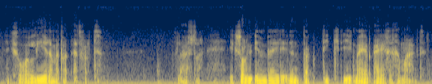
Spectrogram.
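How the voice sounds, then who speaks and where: Radio drama husband: bitter, neurotic, sardonic confider with swooping intonation, muffled lo-fi tape sound. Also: male voice, very deep voice, expressive, a little fast, gravelly, slightly rough, in a whisper, exaggerated voice. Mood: irritated, confiding. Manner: digressive, sardonic, prone to outbursts. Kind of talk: radio play monologue and dialogue acting.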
